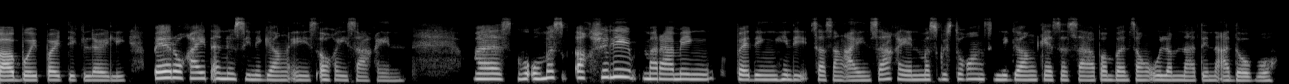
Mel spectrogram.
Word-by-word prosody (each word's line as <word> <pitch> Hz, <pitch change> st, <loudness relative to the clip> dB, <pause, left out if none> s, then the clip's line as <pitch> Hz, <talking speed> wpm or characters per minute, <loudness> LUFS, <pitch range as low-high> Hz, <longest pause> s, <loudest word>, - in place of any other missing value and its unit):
baboy 200 Hz, 0 st, +5 dB
particularly. 195 Hz, -1 st, -2 dB, 0.3 s
Pero 305 Hz, +1 st, +8 dB
kahit 280 Hz, 0 st, +2 dB
anong 260 Hz, -3 st, +3 dB
sinigang 215 Hz, -3 st, -2 dB
is 200 Hz, 0 st, -6 dB
okey 210 Hz, -1 st, -4 dB
sa'kin. 180 Hz, -1 st, -8 dB, 0.8 s
Mas 250 Hz, -1 st, +4 dB
oo, 255 Hz, +1 st, +2 dB
mas 310 Hz, 0 st, +1 dB, 0.2 s
actually, 330 Hz, +3 st, +4 dB, 0.2 s
maraming 245 Hz, -1 st, +1 dB, 0.2 s
puwedeng 220 Hz, -1 st, +1 dB
hindi 215 Hz, -2 st, -1 dB
sasang-ayon 195 Hz, -2 st, -3 dB
sa'kin, 235 Hz, -3 st, -1 dB
mas 220 Hz, +1 st, -2 dB
gusto 235 Hz, +1 st, -4 dB
ko 245 Hz, -, -3 dB
ang -, -, -1 dB
sinigang 215 Hz, -1 st, -1 dB
kaysa 205 Hz, 0 st, -3 dB
sa 200 Hz, -1 st, -3 dB
pambansang 200 Hz, -1 st, -1 dB
ulam 200 Hz, -1 st, 0 dB
natin 190 Hz, 0 st, -4 dB
na 190 Hz, -, -1 dB
adobo. 180 Hz, -1 st, -3 dB
210 Hz, 140 wpm, -24 LUFS, 200-240 Hz, 0.8 s, Pero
